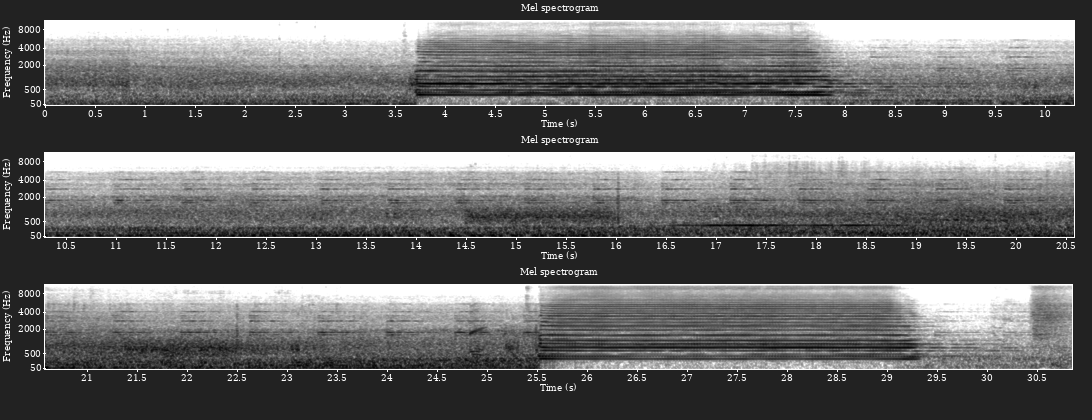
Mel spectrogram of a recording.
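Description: Norfolk Southern diesel locomotive horn sounding two long blasts, one about four seconds in and one near the end, each held about four seconds. Between them the rumble of the approaching diesel locomotives grows.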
